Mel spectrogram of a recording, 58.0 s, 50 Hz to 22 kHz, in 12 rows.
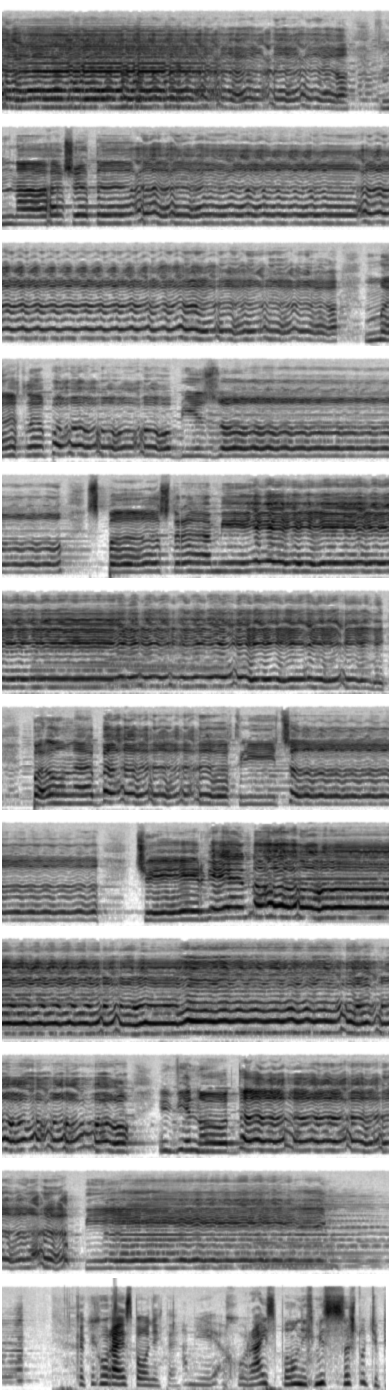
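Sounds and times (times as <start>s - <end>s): women's choir singing: 0.0s - 4.3s, 35.8s - 53.5s
women singing unaccompanied: 0.0s - 53.0s.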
